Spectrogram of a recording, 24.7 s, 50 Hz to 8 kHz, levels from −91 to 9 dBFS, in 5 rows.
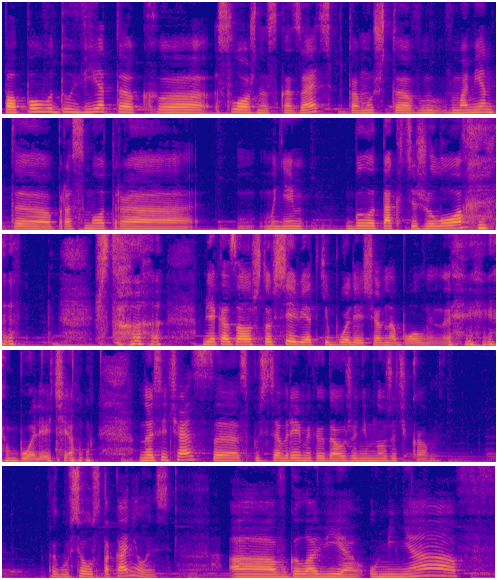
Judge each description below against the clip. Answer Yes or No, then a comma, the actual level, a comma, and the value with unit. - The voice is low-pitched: No, medium, 175 Hz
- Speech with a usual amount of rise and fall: Yes, average, 3.0 semitones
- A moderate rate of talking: No, slow, 100 wpm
